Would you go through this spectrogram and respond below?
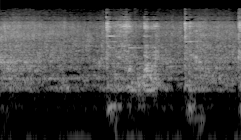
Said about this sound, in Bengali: সাথে একবারে আলু যেহেতু ভাজা নেই কষিয়ে নেব।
